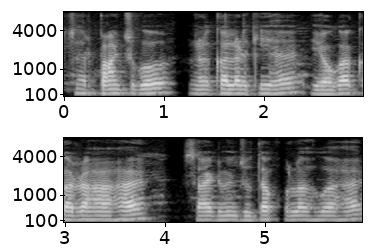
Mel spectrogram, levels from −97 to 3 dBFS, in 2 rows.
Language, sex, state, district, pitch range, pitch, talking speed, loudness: Hindi, male, Bihar, Patna, 140-155 Hz, 150 Hz, 150 wpm, -20 LUFS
